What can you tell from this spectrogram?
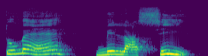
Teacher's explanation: ਤੱਤੇ ਨੂੰ ਔਂਕੜ ਦੀ ਮਾਤਰਾ, ਮੰਮੇ ਅੱਖਰ ਤੇ ਦੁਲਾਵਾਂ ਦੀ ਮਾਤਰਾ, ਹਾਹੇ ਹਾਹਾ ਜਿਹੜਾ ਅੱਖਰ ਆ ਜੀ ਮੰਮੇ ਅੱਖਰ ਤੇ ਦੁਲਾਵਾਂ ਦੀ ਮਾਤਰਾ ਵਾਂਗ ਉਚਾਰਨ ਹੋਏਗਾ। ਹਾਹਾ ਅੱਖਰ ਮੰਮੇ ਅੱਖਰ ਦੇ ਪੈਰ ਵਿੱਚ ਲਾ ਕੇ ਉਚਾਰਨ ਹੋਏਗਾ, ਮੰਮੇ ਅੱਖਰ ਦੇ ਪੈਰ ਦੀ ਟੋਨ ਨੂੰ ਭਾਰਾ ਕਰਕੇ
